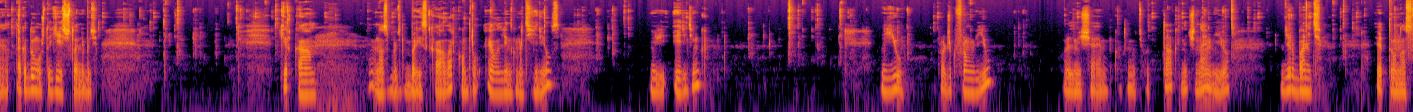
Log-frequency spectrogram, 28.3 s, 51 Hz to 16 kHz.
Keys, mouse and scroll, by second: 0.0 Tab, 0.2 a, 2.0 alt+n, 2.4 Tab, 2.7-3.0 scroll down 3, 3.0 click, 3.2-3.6 shift+middle drag, 3.6-4.2 scroll up 3, 4.2 KP_1, 4.5-5.1 scroll up 4, 5.1 shift+click, 5.3-6.0 shift+middle drag, 6.0 shift+click, 6.4 shift+click, 8.8-10.7 drag, 10.7 ctrl+l, 11.4 Tab, 11.6 a, 12.1 3, 13.6 click, 14.7-15.2 scroll down 1, 15.2 KP_1, 15.5-16.0 scroll up 4, 16.0 shift+middle click, 16.3-17.6 scroll up 15, 16.8 shift+middle drag, 18.7 u, 20.1 a, 20.4 s, 24.2 s, 25.2 g, 26.6 shift+middle click, 27.0 click, 27.2-28.2 scroll up 1.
